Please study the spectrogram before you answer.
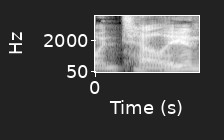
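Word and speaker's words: Inteleon: the help intellion oh intellion that's how it's pronounced tan but the Pokemon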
